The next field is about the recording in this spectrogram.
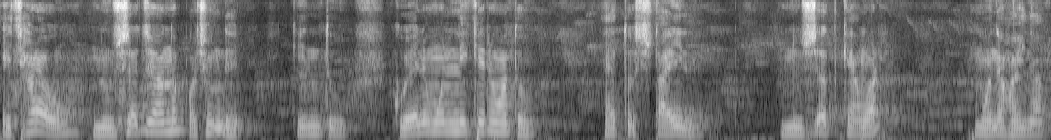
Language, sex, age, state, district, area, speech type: Bengali, male, 30-45, West Bengal, Bankura, urban, spontaneous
